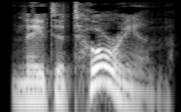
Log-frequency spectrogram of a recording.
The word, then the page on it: natatorium: British English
